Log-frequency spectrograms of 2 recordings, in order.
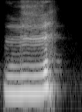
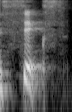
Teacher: So it makes, there's 2 types of TH sounds, right? The TH that makes a sound, like a vocalized sound, the. And then there's a like kind of a breathy TH, like in sixth.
